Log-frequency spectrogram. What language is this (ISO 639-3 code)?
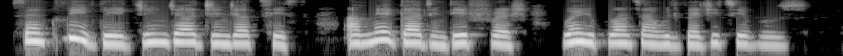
pcm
